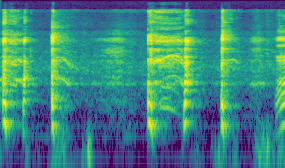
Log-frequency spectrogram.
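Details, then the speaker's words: A mother deliberately coughs about five short times in quick succession to show her baby's reaction, in a quiet room; voluntary cough. "Sekarang coba kita lihat waktu aku batuk-batuk ya"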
